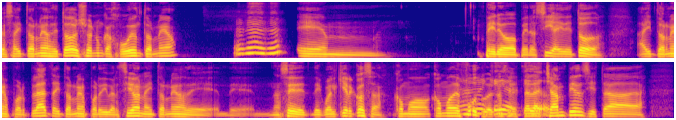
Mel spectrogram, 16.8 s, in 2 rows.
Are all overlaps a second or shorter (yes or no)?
no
